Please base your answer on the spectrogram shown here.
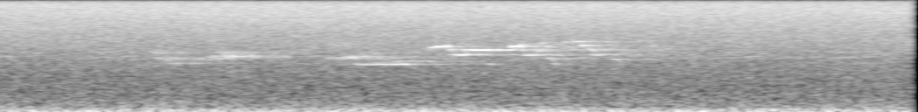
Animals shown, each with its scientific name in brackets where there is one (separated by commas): American Robin (Turdus migratorius), Hermit Thrush (Catharus guttatus)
